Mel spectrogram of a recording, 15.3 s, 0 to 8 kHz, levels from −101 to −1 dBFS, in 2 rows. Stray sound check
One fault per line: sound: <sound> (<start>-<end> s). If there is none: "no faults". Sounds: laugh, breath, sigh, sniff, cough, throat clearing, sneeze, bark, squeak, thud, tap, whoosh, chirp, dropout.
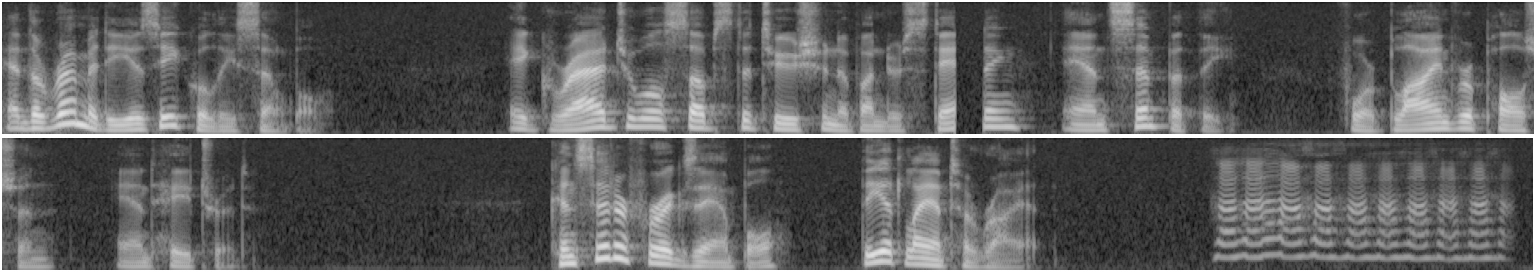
sound: dropout (4.8-4.9 s)
sound: laugh (13.7-15.2 s)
